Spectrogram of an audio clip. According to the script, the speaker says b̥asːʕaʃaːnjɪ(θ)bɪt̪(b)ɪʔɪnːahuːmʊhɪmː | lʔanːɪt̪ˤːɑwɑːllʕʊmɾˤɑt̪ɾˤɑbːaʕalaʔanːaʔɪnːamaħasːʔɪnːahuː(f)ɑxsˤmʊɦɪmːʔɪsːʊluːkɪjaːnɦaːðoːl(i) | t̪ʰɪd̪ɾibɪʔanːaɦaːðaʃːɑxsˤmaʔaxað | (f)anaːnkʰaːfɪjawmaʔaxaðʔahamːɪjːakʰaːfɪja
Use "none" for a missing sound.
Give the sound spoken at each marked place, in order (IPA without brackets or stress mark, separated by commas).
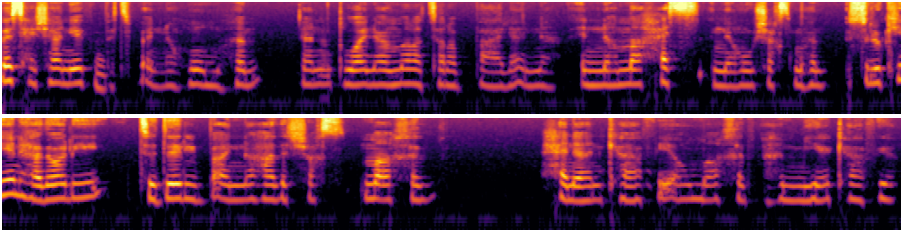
θ, b, ʃ, i, ħ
